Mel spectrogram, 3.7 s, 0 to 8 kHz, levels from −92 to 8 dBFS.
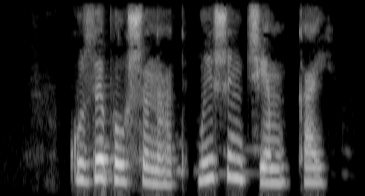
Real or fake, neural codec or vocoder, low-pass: real; none; 7.2 kHz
